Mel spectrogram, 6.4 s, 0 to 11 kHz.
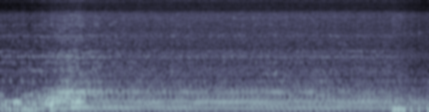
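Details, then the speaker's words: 1990 GL Max CDI, 58K odometer, fully original engine, after fitting old stock NGK spark plug and new online-bought CDI: steady single-cylinder putter at low even beat with brief blip; idle fairly stable, normal. "saya coba starter ya cukup stabil cukup"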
